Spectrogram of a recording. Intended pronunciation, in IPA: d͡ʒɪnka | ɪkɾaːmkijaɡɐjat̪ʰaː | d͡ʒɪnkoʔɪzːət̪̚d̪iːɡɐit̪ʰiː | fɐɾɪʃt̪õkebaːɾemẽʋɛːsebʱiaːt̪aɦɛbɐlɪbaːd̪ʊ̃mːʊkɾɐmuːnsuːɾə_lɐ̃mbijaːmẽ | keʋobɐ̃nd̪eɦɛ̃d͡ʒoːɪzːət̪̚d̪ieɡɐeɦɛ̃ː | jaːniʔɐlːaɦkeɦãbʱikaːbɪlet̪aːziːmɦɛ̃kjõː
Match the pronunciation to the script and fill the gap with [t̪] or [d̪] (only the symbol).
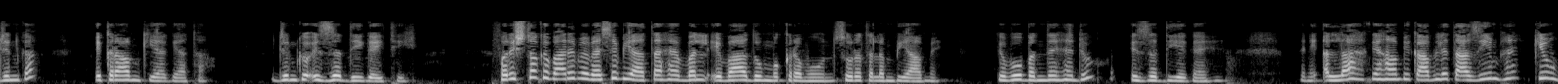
t̪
